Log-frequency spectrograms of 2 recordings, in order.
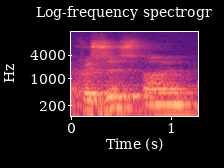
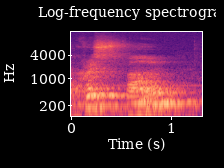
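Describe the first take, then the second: First: Said in the usual way. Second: "Chris'" said with no extra syllable; slow demo of the wrong "Chris' phone"; mock wrong form. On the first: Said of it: "we say Chris's phone". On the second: Shown as a demonstration. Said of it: "we don't say Chris' phone".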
